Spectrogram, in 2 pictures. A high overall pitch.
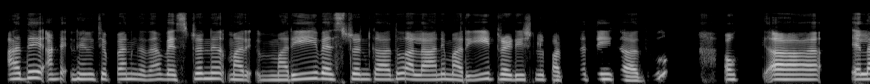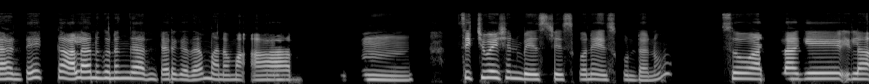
Yes: high, 235 Hz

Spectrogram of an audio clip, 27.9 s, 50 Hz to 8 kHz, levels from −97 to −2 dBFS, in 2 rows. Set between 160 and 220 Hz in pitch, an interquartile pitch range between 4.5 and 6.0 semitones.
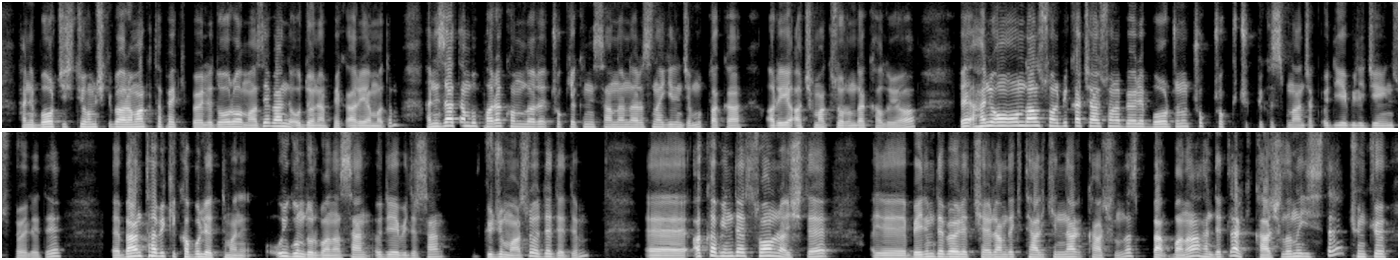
No: medium, 150 Hz; wide, 5.6 semitones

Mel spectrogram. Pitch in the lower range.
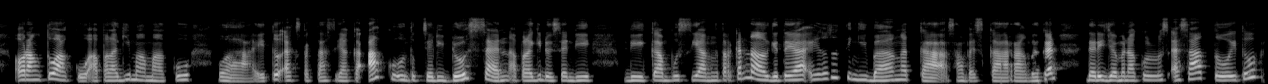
No: high, 190 Hz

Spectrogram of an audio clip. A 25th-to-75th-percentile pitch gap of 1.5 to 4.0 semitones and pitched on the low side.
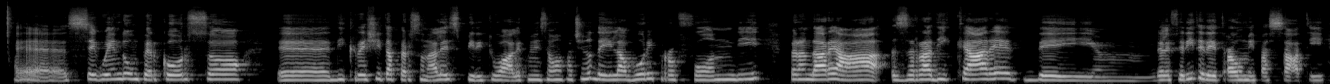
No: average, 2.8 semitones; high, 215 Hz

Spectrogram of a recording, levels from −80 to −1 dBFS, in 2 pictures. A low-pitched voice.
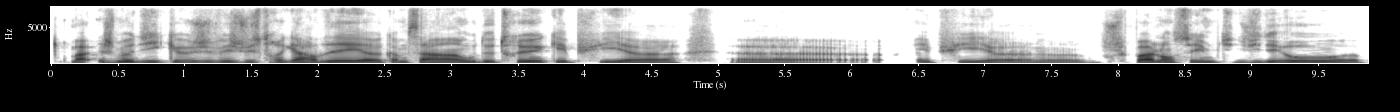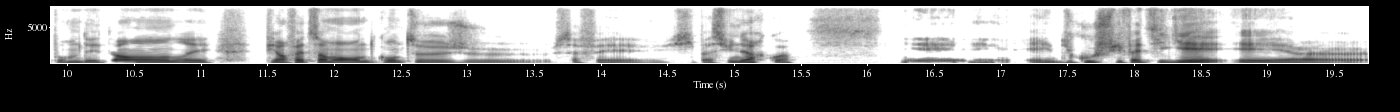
Yes: low, 110 Hz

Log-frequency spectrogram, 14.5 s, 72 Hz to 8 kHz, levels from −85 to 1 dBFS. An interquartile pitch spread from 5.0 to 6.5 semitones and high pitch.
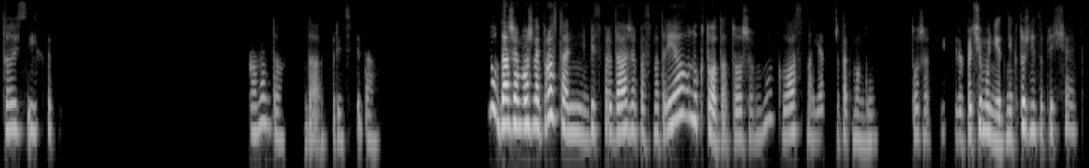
No: average, 4.1 semitones; high, 200 Hz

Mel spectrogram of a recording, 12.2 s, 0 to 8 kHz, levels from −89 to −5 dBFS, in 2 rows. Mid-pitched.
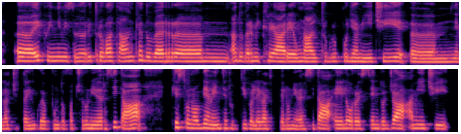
Yes: medium, 180 Hz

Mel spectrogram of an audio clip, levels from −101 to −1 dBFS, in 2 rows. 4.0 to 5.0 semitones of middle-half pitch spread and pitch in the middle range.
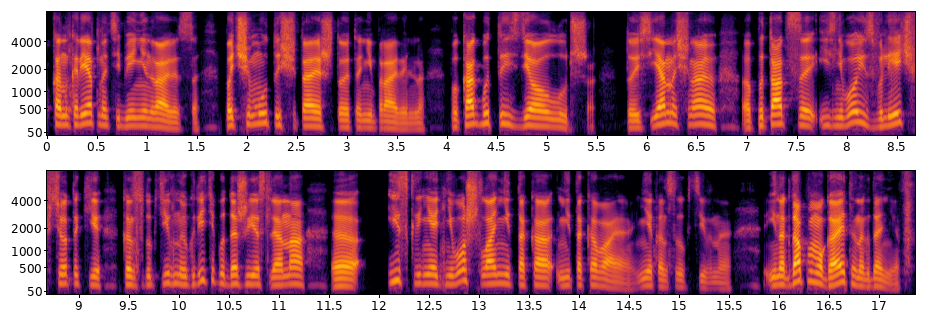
Yes: average, 4.6 semitones; medium, 155 Hz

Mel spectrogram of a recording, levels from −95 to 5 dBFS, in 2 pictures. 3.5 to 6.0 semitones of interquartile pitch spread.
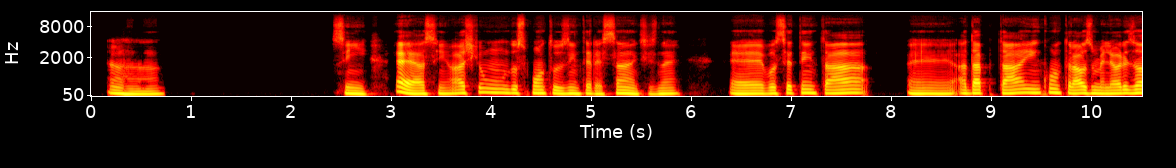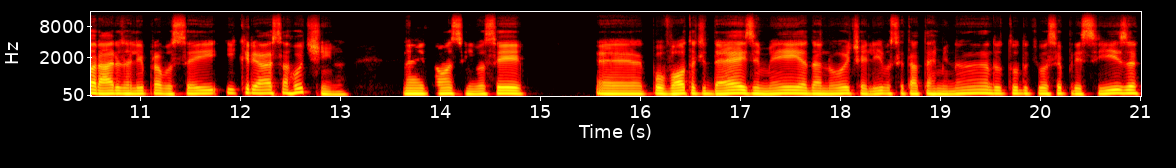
No: average, 2.9 semitones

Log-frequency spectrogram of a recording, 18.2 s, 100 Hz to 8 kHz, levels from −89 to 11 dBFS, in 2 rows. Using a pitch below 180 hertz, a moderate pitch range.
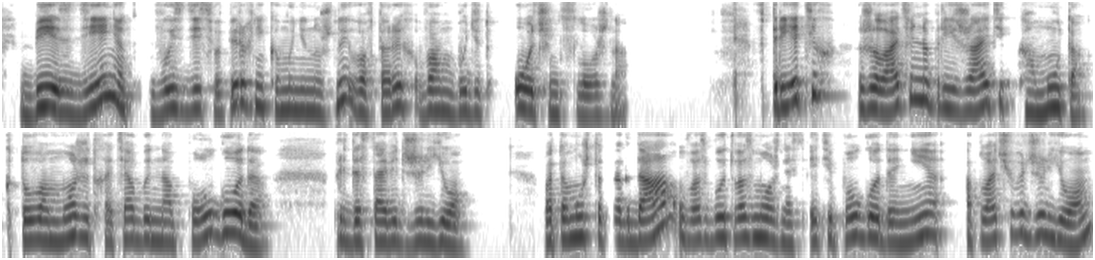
No: high, 190 Hz; average, 3.2 semitones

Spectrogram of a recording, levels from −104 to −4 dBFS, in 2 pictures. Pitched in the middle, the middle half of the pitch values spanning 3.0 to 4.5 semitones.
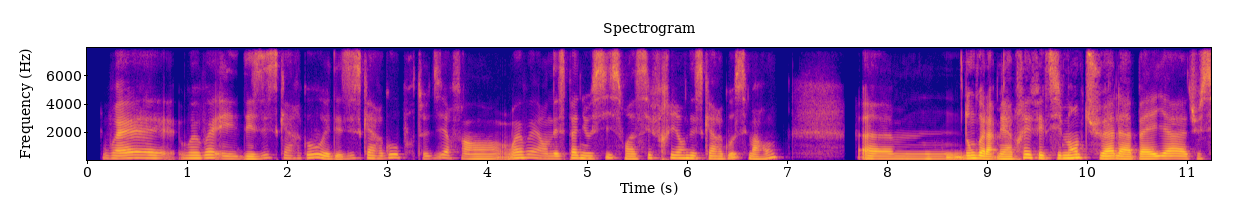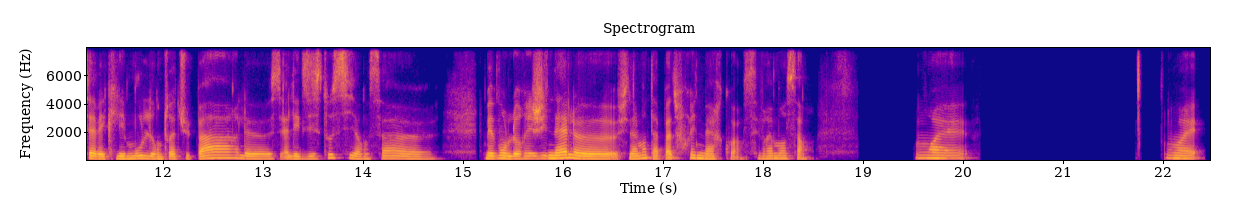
Yes: medium, 175 Hz; average, 3.3 semitones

